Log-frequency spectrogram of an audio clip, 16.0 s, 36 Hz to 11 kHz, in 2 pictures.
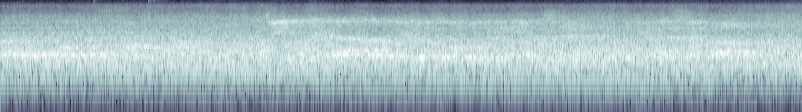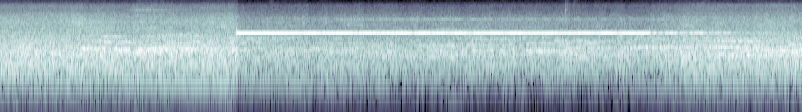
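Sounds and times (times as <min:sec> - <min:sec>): station hum: 0:00.0 - 0:16.0
high-pitched warning beep: 0:10.4 - 0:15.5.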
